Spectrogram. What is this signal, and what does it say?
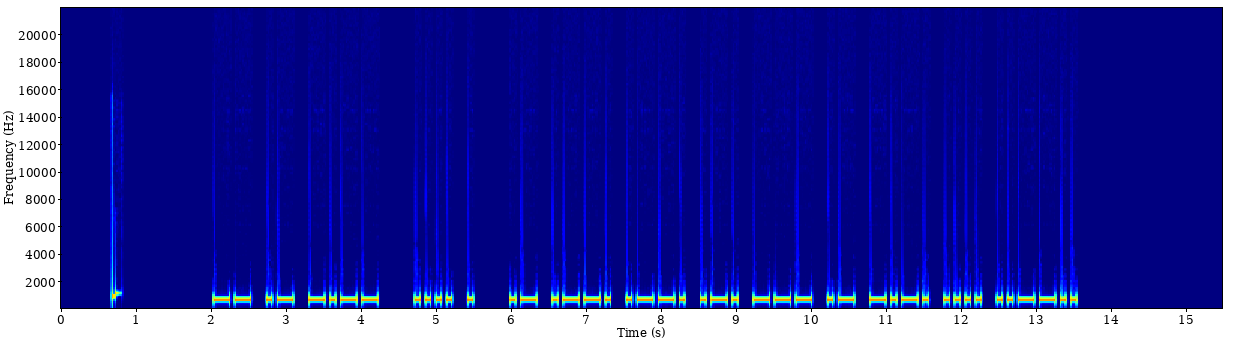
Morse code, heard as a keyed tone, about 17 wpm, 700 Hz. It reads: MAY HE APPROACH?
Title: Sentences from Top 1000 Words - Review Part 6 - 17wpm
